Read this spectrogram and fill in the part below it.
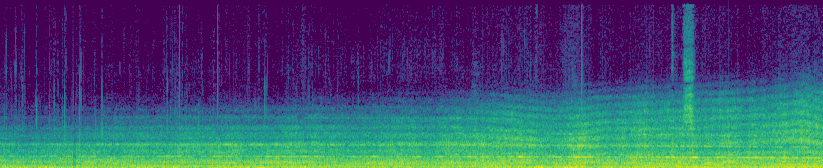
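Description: A Qatar Airways jet climbs out from Heathrow Airport, a loud, sustained jet engine roar with a whining tone that holds steady throughout, with faint talk underneath.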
